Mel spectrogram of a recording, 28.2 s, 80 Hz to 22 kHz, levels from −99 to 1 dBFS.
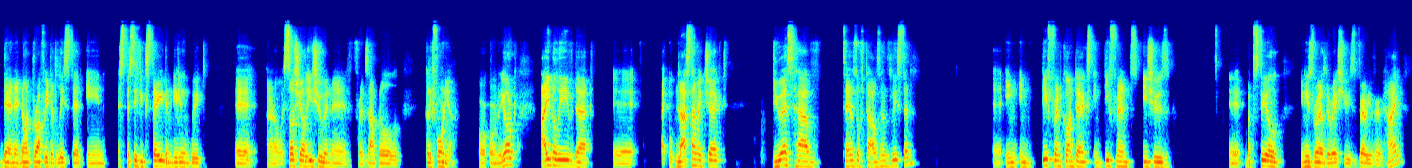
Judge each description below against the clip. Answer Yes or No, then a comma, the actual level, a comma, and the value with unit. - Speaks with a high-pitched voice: No, low, 110 Hz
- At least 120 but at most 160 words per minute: Yes, slow, 135 wpm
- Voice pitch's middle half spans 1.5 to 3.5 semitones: No, average, 4.1 semitones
